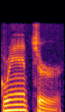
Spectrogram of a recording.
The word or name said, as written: granter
